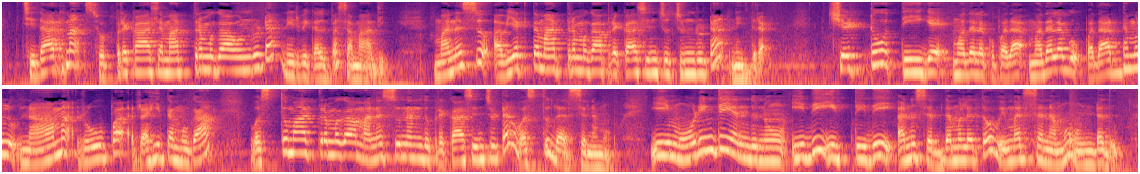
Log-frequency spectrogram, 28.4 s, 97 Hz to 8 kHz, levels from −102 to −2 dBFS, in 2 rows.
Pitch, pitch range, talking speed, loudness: 195 Hz, 170-225 Hz, 65 wpm, -14 LUFS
